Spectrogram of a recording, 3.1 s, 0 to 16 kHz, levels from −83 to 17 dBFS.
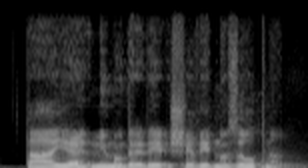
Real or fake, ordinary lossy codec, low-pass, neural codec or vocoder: fake; none; 14.4 kHz; codec, 44.1 kHz, 2.6 kbps, DAC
